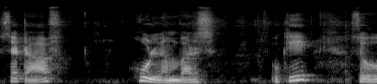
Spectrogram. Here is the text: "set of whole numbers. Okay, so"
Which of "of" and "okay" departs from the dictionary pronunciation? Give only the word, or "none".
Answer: of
